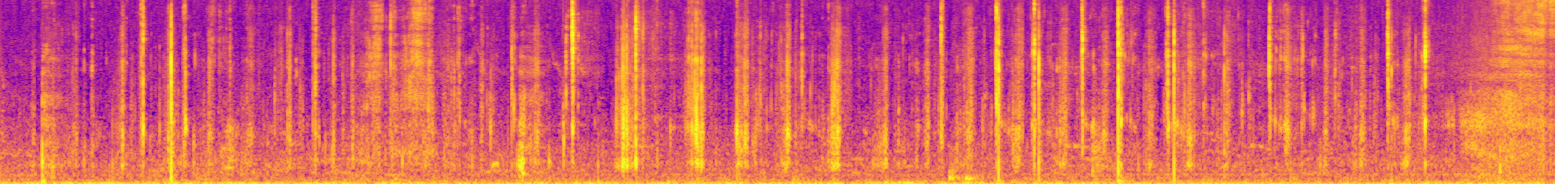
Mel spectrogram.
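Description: Close-up mouth sounds of chewing a mouthful of fried noodles: many short wet clicks and lip smacks. Near the end comes a longer slurp as more noodles are drawn in.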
